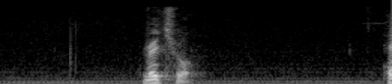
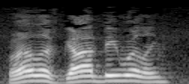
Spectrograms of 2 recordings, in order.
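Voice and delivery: rote catchphrase; 4 semitones higher, 7 dB louder than usual. Acted. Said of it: "catchphrases like this".

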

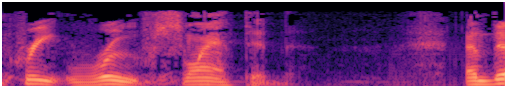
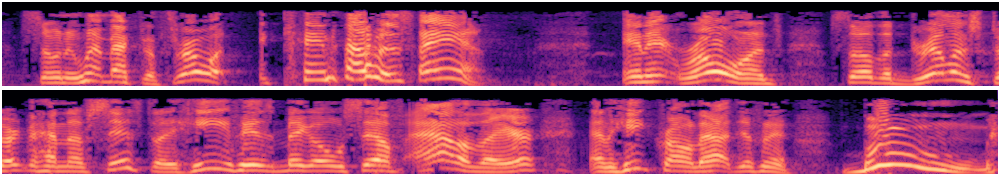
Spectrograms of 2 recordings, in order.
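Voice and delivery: excited rising storytelling; 6 semitones higher, 6 dB louder than usual. Retold or imitated. Preacher telling the congregation about the dropped grenade, excitedly loud. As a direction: voice climbing higher and louder as the grenade slips.

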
